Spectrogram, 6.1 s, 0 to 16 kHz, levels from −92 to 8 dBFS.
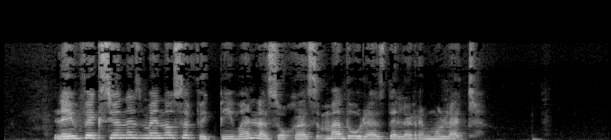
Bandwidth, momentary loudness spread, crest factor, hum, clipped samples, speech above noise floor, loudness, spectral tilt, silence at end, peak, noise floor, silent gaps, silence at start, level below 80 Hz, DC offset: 12 kHz; 8 LU; 18 dB; none; under 0.1%; 52 dB; -23 LUFS; -3.5 dB/octave; 0.75 s; -6 dBFS; -74 dBFS; none; 0.55 s; -64 dBFS; under 0.1%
